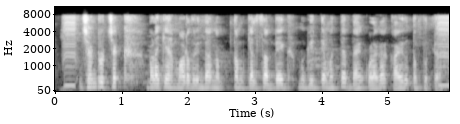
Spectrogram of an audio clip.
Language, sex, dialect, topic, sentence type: Kannada, male, Central, banking, statement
